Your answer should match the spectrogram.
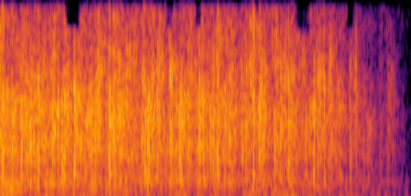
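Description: A crowd claps steadily in dense, overlapping applause that holds at a fairly loud level for about four seconds before tapering off at the end.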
